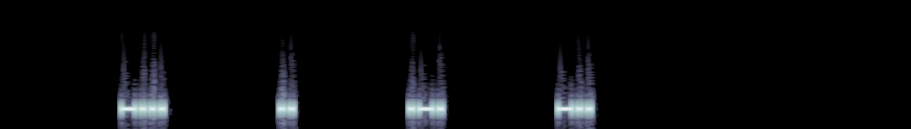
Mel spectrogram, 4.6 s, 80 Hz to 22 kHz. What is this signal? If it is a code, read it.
Morse code, heard as a keyed tone, about 48 wpm, spaced as for 14 wpm, 690 Hz. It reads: BIRD
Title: 8x Character Spacing - Top 500 Words - 50wpm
